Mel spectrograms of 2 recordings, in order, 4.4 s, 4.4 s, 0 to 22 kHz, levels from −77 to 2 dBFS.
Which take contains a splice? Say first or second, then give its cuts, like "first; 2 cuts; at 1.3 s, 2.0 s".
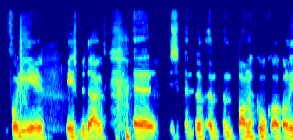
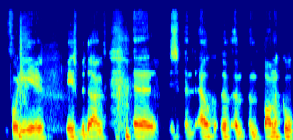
first; 1 cut; at 2.9 s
